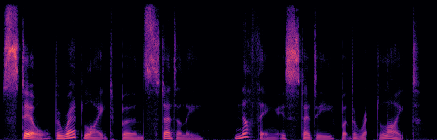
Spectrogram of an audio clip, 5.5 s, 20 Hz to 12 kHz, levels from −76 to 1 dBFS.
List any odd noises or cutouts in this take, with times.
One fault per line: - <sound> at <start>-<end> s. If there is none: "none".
- dropout at 4.6-4.6 s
